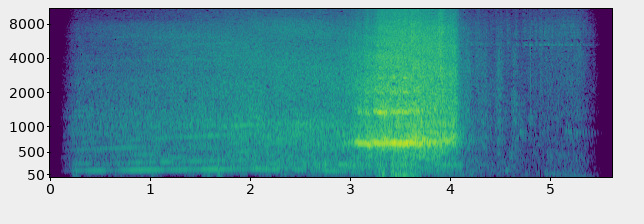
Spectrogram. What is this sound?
SFX Car emergency brake
Car drives by and suddenly makes an emergency braking manoeuvre.
effect, car, tires, foley, sfx, stereo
